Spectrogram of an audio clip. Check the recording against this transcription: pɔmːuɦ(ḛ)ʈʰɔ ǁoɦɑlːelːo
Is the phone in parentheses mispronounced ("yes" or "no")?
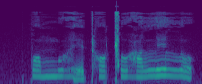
no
